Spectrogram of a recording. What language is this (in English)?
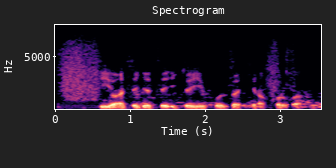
Kinyarwanda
